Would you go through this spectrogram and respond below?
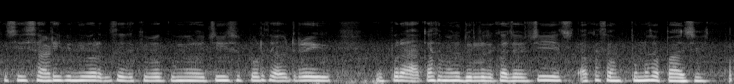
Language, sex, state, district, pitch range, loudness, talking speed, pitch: Odia, female, Odisha, Malkangiri, 170-185 Hz, -12 LUFS, 145 wpm, 180 Hz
